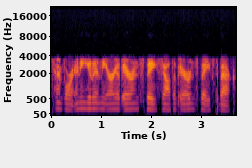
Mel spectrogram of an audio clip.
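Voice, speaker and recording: A male police dispatcher giving brisk, procedural acknowledgements over the radio. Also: sits high, level tone. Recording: tinny police radio with static hiss.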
